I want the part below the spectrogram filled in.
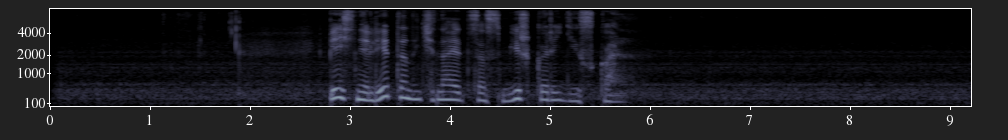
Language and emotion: Russian, neutral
